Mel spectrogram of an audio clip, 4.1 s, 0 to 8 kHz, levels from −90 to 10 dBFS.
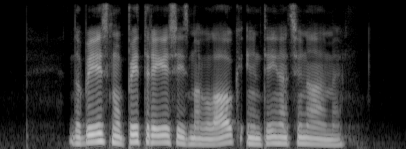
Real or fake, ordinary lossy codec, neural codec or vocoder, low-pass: fake; none; codec, 24 kHz, 0.9 kbps, WavTokenizer, small release; 7.2 kHz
